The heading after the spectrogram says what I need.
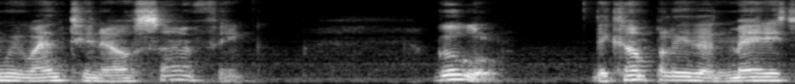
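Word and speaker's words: googol: name to google after a mathematical term which sounds just like google but it is spelled g o o g o l google however the company itself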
